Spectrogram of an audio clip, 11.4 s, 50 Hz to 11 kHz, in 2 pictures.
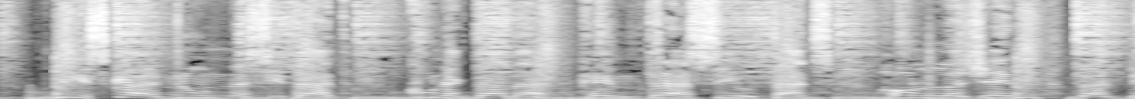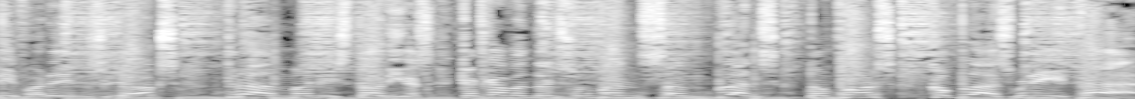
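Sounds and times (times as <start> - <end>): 
rap jingle for a Catalan spot: 0.2 - 11.3.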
